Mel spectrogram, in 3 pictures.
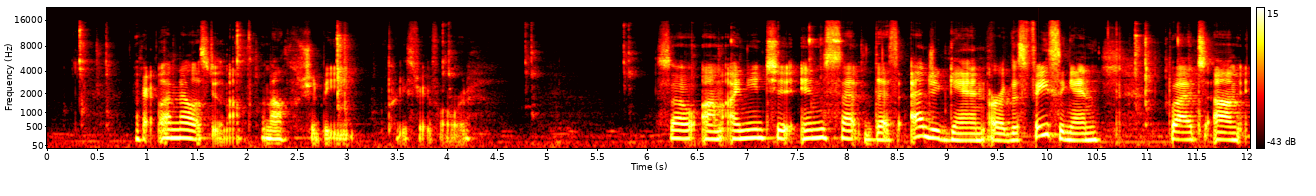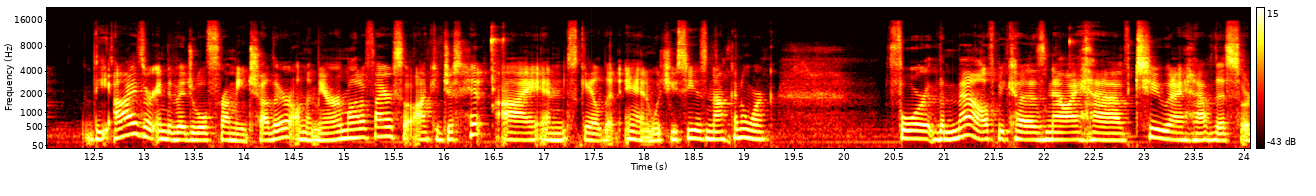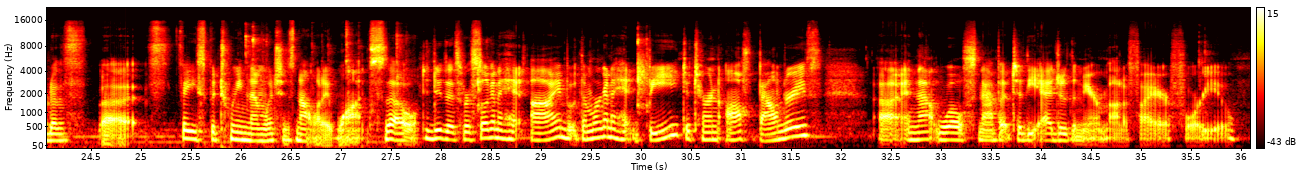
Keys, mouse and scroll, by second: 2.8 1, 7.5 z, 10.8-11.2 typing, 16.4 i, 22.2 z, 26.0 ctrl+z, 27.4 1, 28.2 i, 29.9 b.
